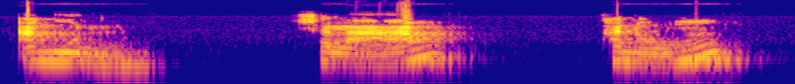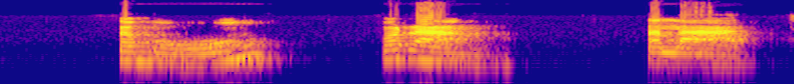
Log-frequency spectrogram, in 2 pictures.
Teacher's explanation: ต้องอ่านออกเสียงพยัญชนะตัวแรกเป็นเสียงอะทุกคำเลย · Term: อักษรนำ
